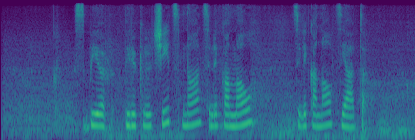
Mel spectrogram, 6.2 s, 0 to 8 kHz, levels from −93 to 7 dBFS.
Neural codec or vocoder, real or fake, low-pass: codec, 16 kHz, 0.5 kbps, X-Codec, HuBERT features, trained on LibriSpeech; fake; 7.2 kHz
